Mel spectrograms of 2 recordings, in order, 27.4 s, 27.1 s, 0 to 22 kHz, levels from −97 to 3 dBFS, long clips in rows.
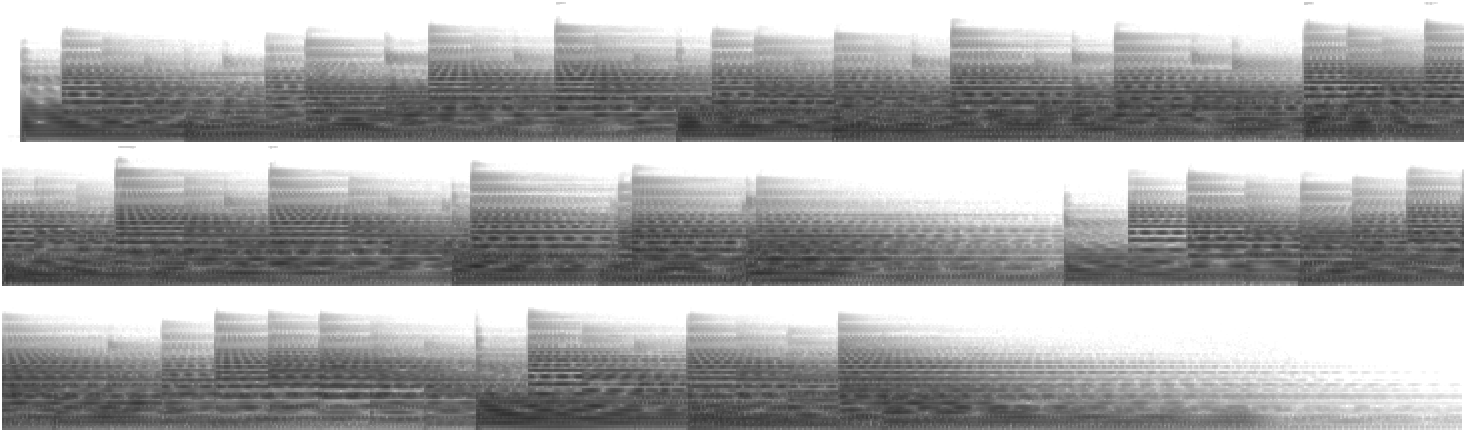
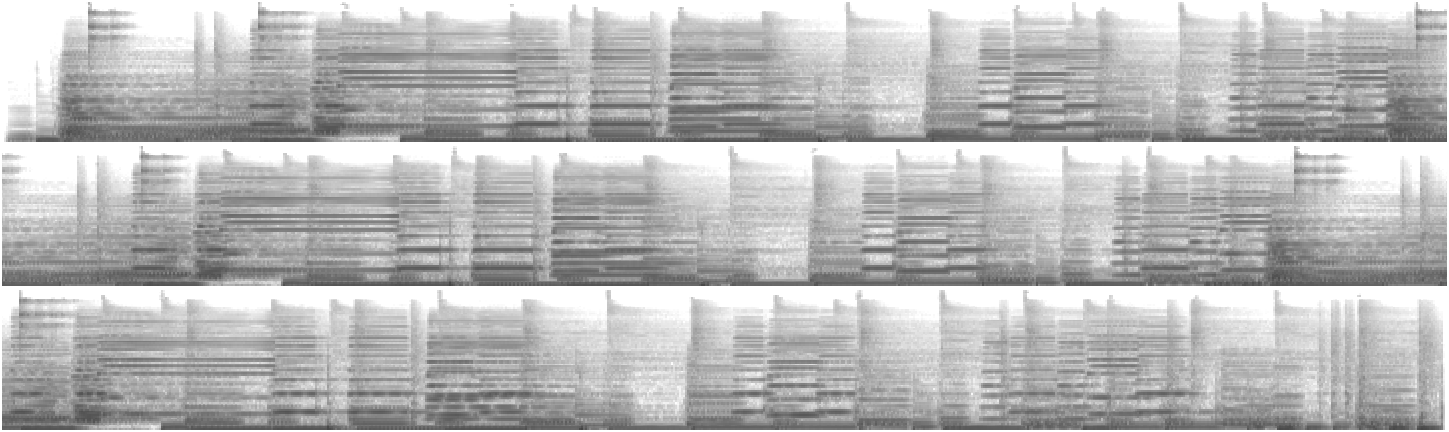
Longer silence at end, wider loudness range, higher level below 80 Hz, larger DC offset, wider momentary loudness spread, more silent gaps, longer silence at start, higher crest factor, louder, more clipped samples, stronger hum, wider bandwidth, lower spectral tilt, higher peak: first, 1.3 s vs 0 s; about the same, 5 LU vs 4 LU; second, -50 dBFS vs -38 dBFS; neither; about the same, 9 LU vs 8 LU; neither; about the same, 0.15 s vs 0.05 s; about the same, 18 dB vs 16 dB; first, -18 LUFS vs -33 LUFS; neither; neither; second, 10.5 kHz vs 18 kHz; first, -6.5 dB/octave vs -5 dB/octave; first, 0 dBFS vs -16 dBFS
